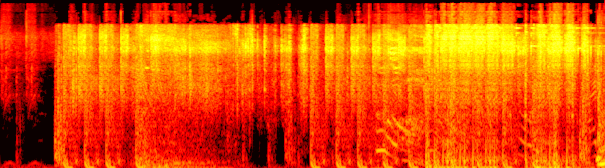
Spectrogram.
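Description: Rapid automatic gunfire from enemies in a video game rattles in sustained bursts after a brief quiet start, loud and close, with overlapping shots and cracks throughout.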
